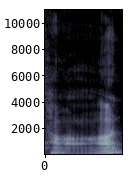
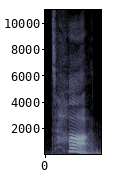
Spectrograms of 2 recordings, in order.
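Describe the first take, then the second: First: The pitch dips low and then rises higher. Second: The pitch starts high and falls steadily. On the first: "The pitch falls and then it rises" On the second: "it's a steady fall"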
